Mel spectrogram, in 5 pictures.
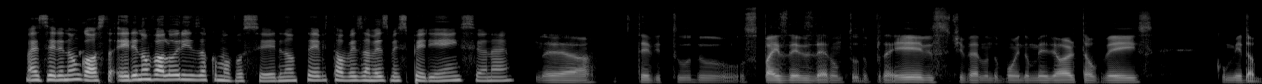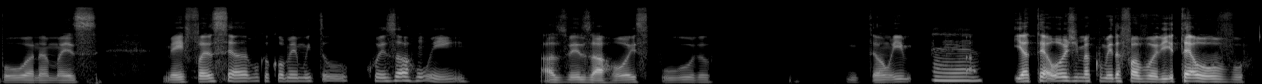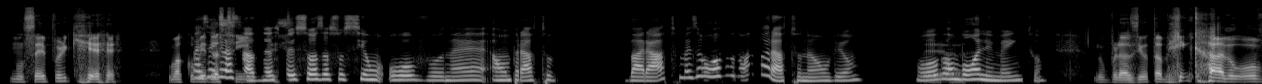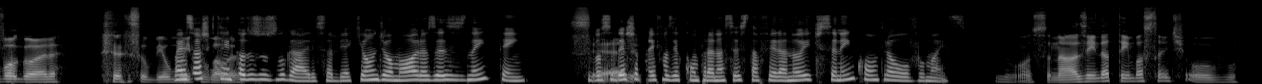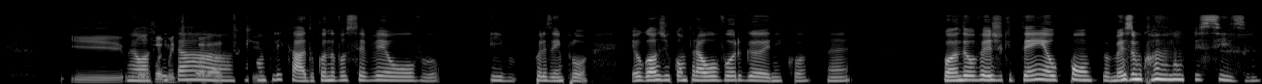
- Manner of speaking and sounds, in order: tapping; chuckle; giggle
- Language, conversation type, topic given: Portuguese, podcast, Qual foi o momento que te ensinou a valorizar as pequenas coisas?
